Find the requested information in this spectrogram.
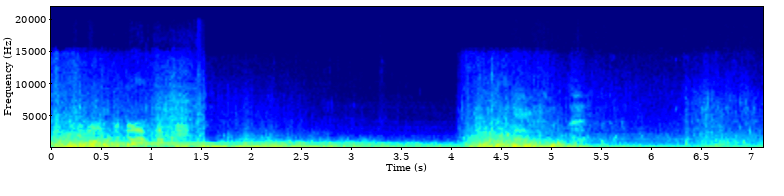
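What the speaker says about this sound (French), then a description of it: "C'est bon, le moteur est reparti." A boat engine runs in The Last of Us Part II, a loud churning motor with rushing water that drops away briefly midway, then surges back.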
